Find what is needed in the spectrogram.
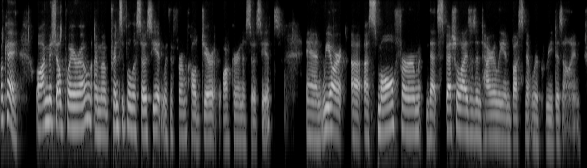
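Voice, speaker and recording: With an American accent and an ordinary speaking voice, a woman speaks at a fairly low pitch and a moderate pace, her intonation lively, against a quiet background. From United States. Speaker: transport planning consultant. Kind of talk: webinar presentation.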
